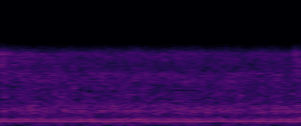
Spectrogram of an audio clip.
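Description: Cooling fans and power supplies of a running vacuum-tube RF power supply: a steady whir with a constant low hum.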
